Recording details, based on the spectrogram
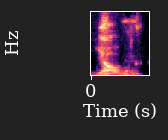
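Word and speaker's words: Yonge: no it it's um it could be pretty uh pronounced young uh but most people in canada would say young i don't know the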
